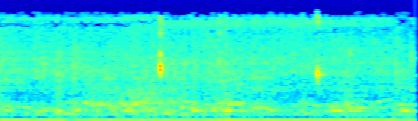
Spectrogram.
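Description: Steady low hum of a running kitchen appliance or small motor, with two faint clicks about one and a half and three seconds in.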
